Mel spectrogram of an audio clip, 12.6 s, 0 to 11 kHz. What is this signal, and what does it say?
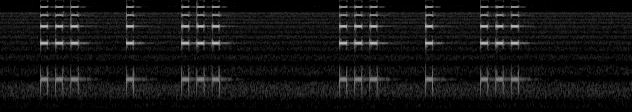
Beep code, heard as beeps from a small speaker, played twice, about 980 Hz, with room echo. 3-1-3. In Phoenix BIOS tables: interrupt mask register failure.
